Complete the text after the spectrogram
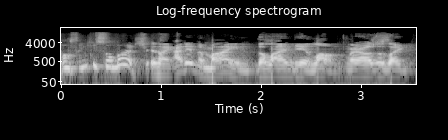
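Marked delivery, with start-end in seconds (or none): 0.0-0.9 very high, sweet, eager voice; gushing politely at the barista; customer service voice. Retold or imitated. His own overly sweet replies.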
